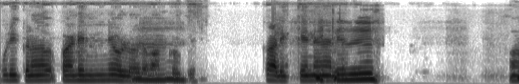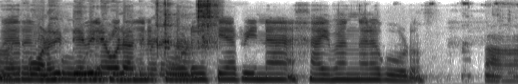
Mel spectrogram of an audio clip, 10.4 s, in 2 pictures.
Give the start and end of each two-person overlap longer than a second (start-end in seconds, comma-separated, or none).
5.2-7.1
